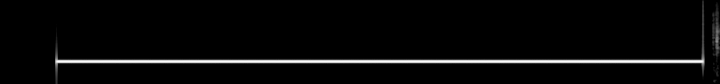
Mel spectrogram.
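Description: A steady, high-pitched test tone beeps without a break.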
